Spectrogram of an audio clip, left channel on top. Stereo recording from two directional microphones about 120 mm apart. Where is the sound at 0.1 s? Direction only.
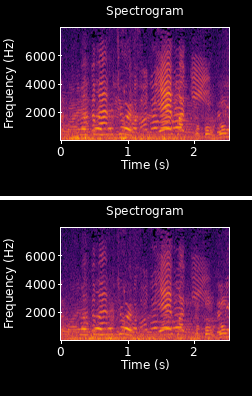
20° left (ahead or behind).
